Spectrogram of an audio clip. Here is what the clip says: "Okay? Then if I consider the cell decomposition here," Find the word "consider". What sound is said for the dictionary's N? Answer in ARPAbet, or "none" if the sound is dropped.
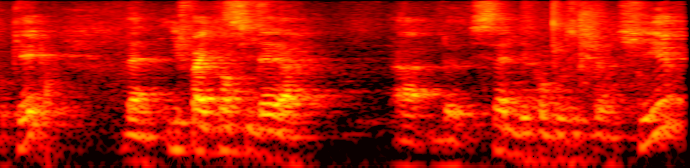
none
